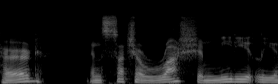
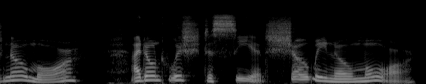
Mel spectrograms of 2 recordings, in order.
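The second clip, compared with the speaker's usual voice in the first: higher, louder, anguished begging; desperate pleading; 7 semitones higher, 4 dB louder than usual. Acted. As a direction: beg the spirit to stop. Scrooge begging the ghost to stop.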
